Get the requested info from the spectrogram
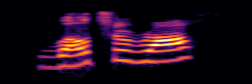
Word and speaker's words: Welteroth: And as Michelle mentioned in the last episode, she watched a really good masterclass by Elaine Welterworth, Welteroth. – Mm-hmm. – That's how you pronounce it? – Yeah.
